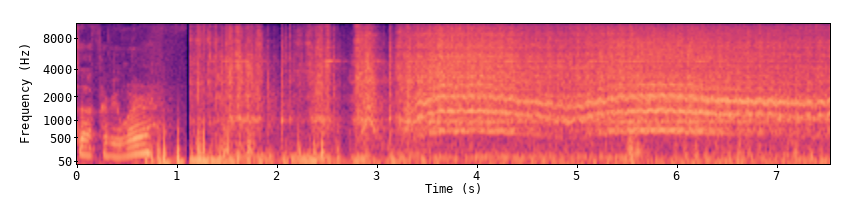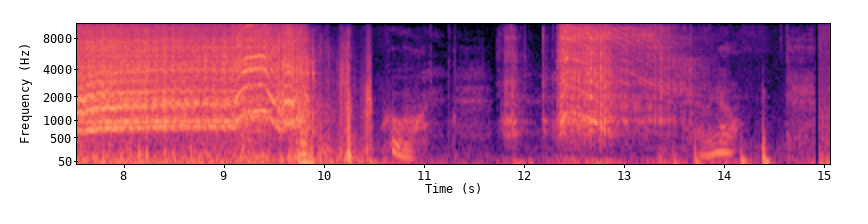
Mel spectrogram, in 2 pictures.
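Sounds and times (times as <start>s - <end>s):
power drill boring a hole: 1.1s - 10.5s, 11.8s - 13.8s.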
